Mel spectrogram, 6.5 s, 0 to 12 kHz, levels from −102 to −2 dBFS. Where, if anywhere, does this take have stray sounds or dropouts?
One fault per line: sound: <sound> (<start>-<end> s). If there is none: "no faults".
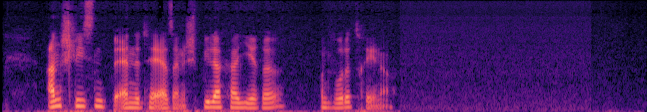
no faults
